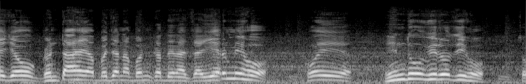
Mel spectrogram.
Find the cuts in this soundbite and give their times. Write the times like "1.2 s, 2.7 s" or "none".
2.2 s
